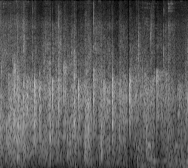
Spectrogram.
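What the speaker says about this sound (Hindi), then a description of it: "जोरदार तालियां सबके लिए" An audience breaks into loud, dense applause, many hands clapping together close by and fairly evenly throughout the short burst.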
